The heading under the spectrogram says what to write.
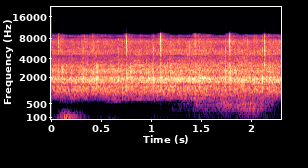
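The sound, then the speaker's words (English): Sustained audience applause in a played news video clip, a dense hiss of many hands clapping at a steady, fairly loud level throughout, with a brief low thump at the start and no voices. “There's so much applause in this.”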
